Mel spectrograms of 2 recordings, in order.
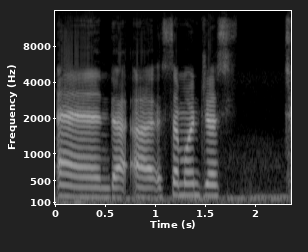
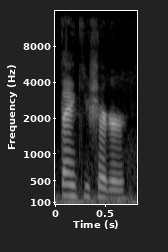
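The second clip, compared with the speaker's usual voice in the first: put-on southern accent. Southern charm role voice.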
